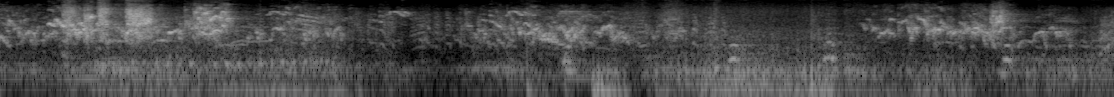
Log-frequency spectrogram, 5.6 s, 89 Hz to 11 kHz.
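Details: Budgerigars recorded on 18 July 2023 call in loud bursts of harsh chirps and squawks, dipping into softer warbling chatter before rising again.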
